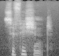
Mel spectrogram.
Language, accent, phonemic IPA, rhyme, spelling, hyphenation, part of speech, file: English, US, /səˈfɪʃənt/, -ɪʃənt, sufficient, suf‧fi‧cient, determiner / adjective, En-us-sufficient.ogg
- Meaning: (determiner) 1. An adequate quantity of; enough 2. A quantity (of something) that is as large as is needed; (adjective) Of a type or kind that suffices, that satisfies requirements or needs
